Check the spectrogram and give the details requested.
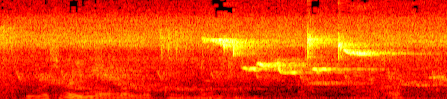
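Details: Hainan blue flycatcher, a newly split species breeding in parts of northeast India, giving an elaborate song: high, thin, sweet whistled phrases that slide and warble. A man talks at the start over a steady insect hiss.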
